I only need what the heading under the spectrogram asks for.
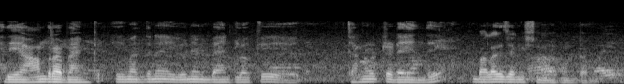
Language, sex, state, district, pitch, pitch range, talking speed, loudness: Telugu, male, Andhra Pradesh, Srikakulam, 115 Hz, 110-120 Hz, 125 wpm, -19 LUFS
